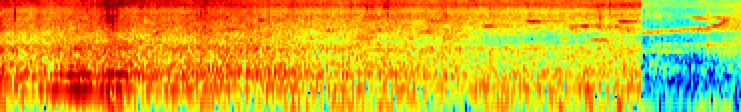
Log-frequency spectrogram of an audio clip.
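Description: Honeybees hum and buzz steadily around an open beehive, a dense close drone that fills the clip before dropping abruptly quieter near the end.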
